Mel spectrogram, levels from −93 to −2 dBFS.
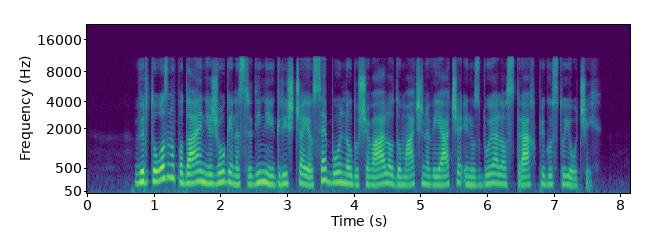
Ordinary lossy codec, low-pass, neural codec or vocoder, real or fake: none; 10.8 kHz; codec, 24 kHz, 1.2 kbps, DualCodec; fake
